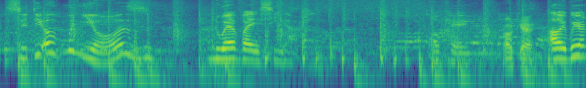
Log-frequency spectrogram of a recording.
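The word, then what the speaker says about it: Muñoz: watch party at Bangai Brazal Science City of Munos.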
